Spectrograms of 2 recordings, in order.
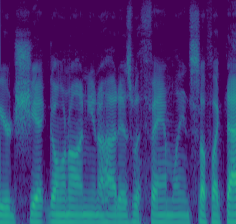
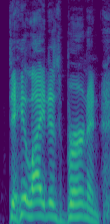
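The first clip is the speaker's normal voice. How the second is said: higher, louder barked dad line; imitating dad; 7 semitones higher, 7 dB louder than usual. Son imitating his father's early morning call, loud mock bark. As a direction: play the impatient father calling out. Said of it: "that was my dad".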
